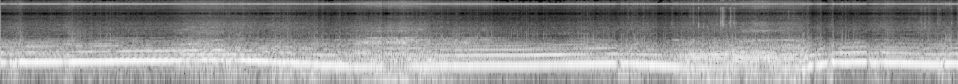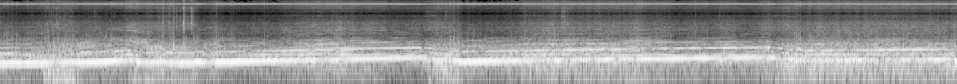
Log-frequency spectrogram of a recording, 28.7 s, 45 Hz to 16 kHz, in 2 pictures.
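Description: Honda S2000's four-cylinder VTEC engine, fitted with an aftermarket Skat and N1 exhaust and an aftermarket intake, heard from inside the cabin at high revs on track. Its pitch climbs under full throttle and falls off sharply several times for braking and gear changes.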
